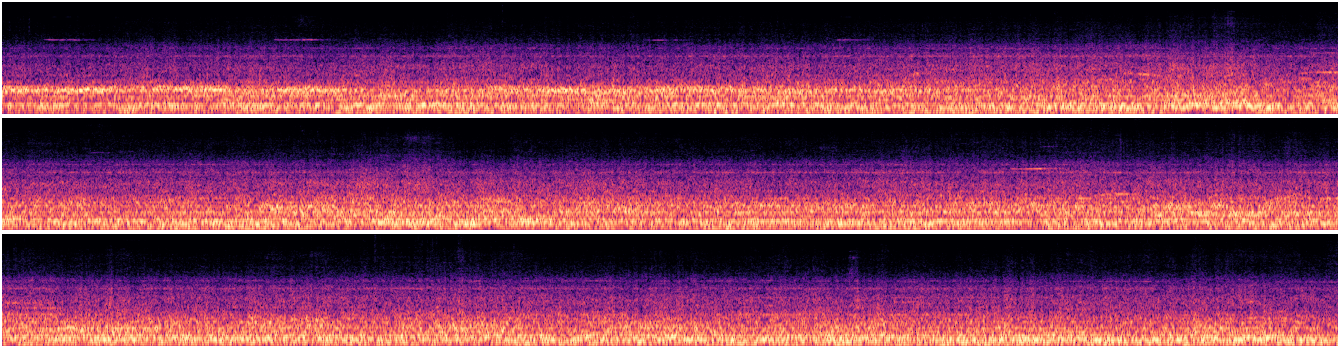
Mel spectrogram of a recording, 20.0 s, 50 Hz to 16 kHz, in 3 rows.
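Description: Interior running noise of a JR East E217 series electric multiple unit cruising at speed, heard from inside a motor car: a steady rumble of wheels on rail with a steady low hum beneath it.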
